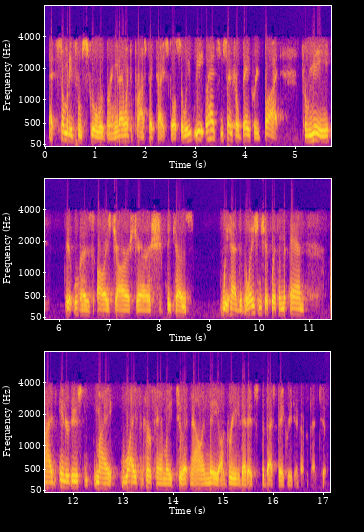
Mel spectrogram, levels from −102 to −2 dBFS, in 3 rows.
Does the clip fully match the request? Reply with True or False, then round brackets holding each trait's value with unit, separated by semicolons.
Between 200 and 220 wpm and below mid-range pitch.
True (205 wpm; 120 Hz)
